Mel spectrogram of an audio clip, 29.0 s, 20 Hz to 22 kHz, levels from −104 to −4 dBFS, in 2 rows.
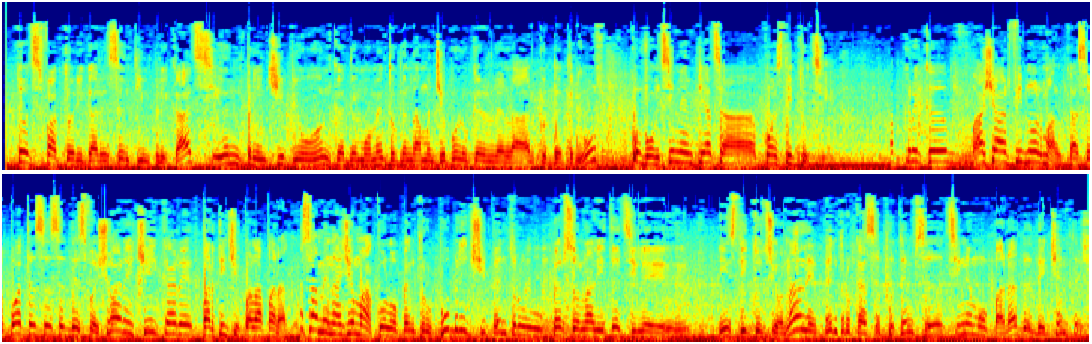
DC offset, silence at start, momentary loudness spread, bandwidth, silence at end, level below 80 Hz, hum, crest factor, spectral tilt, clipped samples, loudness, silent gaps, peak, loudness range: under 0.1%; 0.05 s; 2 LU; 13.5 kHz; 0 s; -14 dBFS; none; 10 dB; -6.5 dB/octave; under 0.1%; -11 LUFS; none; 0 dBFS; 1 LU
